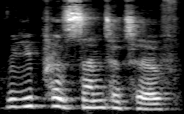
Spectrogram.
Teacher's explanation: This adjective is stressed on the third syllable and is pronounced as representative.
